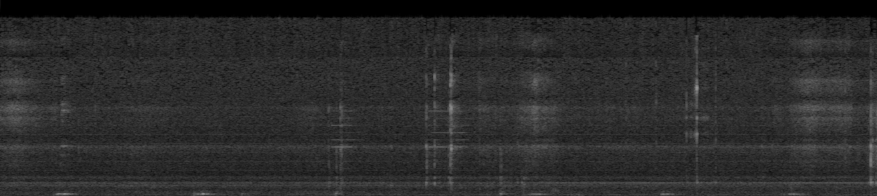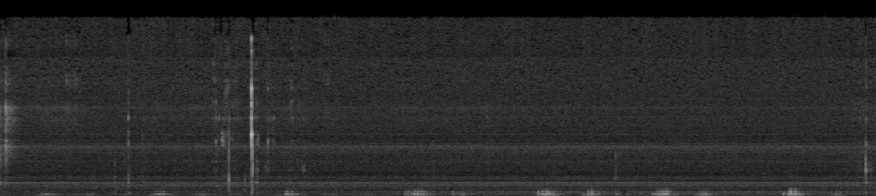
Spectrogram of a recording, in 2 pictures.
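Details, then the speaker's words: Hepatic vein spectral Doppler in a normal case, soft low pulsing whooshes in cardiac rhythm with systolic component larger than diastolic plus the transitional v component: normal hepatic vein Doppler flow sound. "bien ese es el sonido de la onda de atrás y acá nuevamente el componente arterial normal componente sistólico más grande que el diastólico y el componente de transición el componente v"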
